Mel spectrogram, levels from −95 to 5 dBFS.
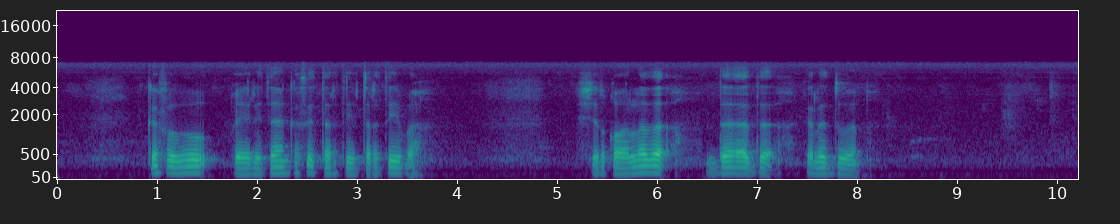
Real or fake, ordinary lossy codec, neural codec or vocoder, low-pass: real; none; none; 7.2 kHz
